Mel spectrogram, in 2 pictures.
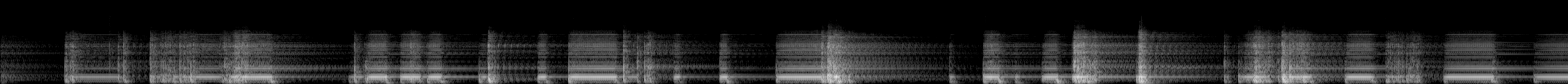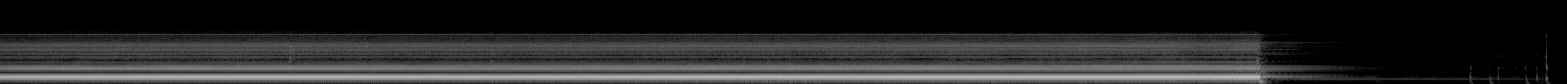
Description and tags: Buzz guitare électrique ampli
Buzz, guitar, electric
